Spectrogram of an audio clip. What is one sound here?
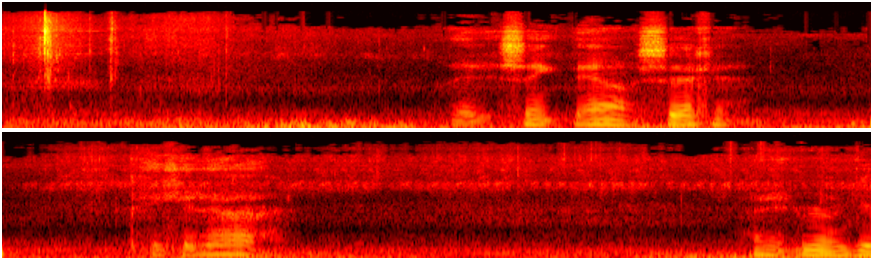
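A fishing reel whirs softly as its handle is cranked.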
